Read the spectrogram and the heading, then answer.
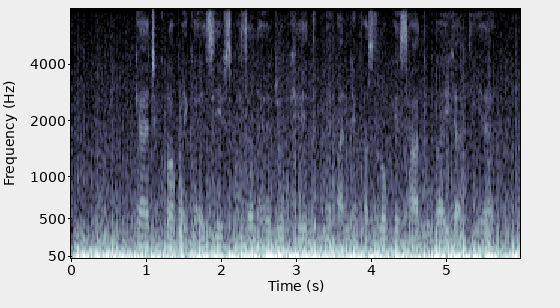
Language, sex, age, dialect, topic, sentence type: Hindi, male, 31-35, Hindustani Malvi Khadi Boli, agriculture, statement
